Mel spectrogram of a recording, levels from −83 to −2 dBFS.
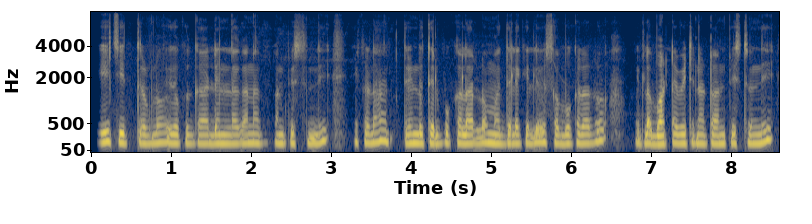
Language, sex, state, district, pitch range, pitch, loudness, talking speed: Telugu, male, Telangana, Adilabad, 145-155 Hz, 145 Hz, -19 LUFS, 130 wpm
